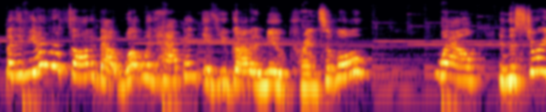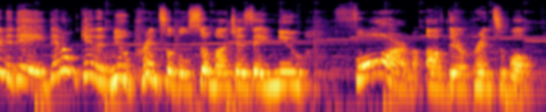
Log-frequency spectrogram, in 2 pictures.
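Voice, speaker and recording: High, animated woman reading a picture book. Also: normal speed, faint music behind. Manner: expressive and animated. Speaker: storyteller.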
